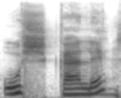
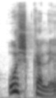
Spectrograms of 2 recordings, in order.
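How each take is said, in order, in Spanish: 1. La palabra se dice despacio y con pausa. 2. La palabra se dice rápido. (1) "suena como rusa" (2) "más rápido"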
